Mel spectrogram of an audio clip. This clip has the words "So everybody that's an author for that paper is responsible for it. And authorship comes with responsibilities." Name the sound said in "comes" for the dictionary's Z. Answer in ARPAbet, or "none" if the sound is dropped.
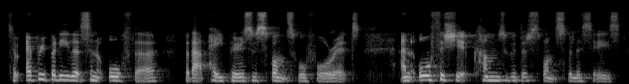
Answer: Z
